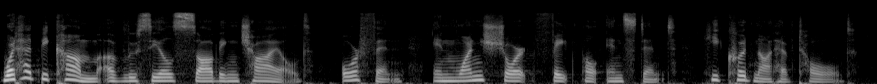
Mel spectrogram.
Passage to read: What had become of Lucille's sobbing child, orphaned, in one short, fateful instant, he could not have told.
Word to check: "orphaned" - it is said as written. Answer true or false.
false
